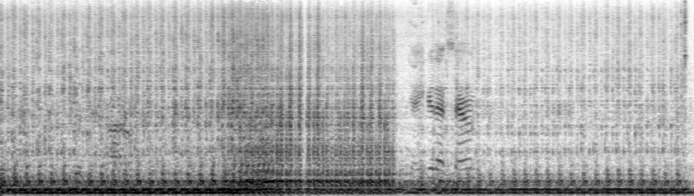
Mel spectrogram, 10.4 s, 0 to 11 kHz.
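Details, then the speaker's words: BMW E36 M3 with 6-speed, formerly supercharged (Active Autowerks stage 2, now removed) but still on 42-lb injectors and hard to tune; freshly installed harness, starts instantly but low idle stumbles and chuffs unevenly, misfiring, cause unconfirmed. "but I finally, now it starts up instantly, but as you can see, it doesn't sound like it's running that well. It sounds like it's skipping."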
